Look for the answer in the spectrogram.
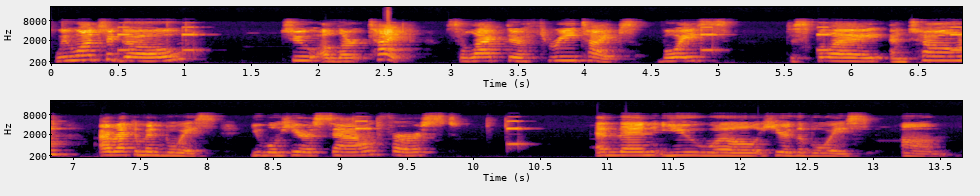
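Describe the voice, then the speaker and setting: A woman's voice: on the high side, lo-fi sound, noisy background. A woman presenting an instructional product walkthrough, explaining things step by step. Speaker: presenter, weather educator.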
